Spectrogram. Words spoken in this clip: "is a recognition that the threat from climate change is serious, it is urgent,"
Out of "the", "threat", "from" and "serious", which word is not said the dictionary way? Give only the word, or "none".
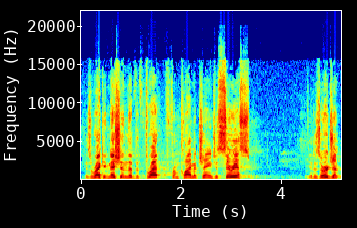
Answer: none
